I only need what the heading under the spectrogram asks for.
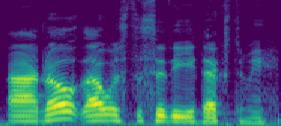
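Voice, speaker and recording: A man's voice: a little high, brisk, fairly bright tone, clear, resonant tone. A man co-hosting a comedy podcast, playing along with bits in a dry, casual way. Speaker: podcast co-host.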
